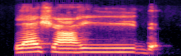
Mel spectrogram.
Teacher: La syahid ada qalqalah, ada suara pantulan.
